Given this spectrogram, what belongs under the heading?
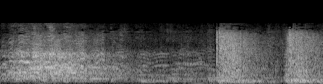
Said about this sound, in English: Yes, listeners, those mysterious explosions were the first of many.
